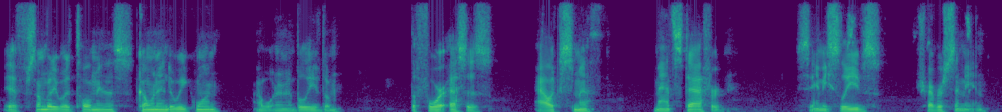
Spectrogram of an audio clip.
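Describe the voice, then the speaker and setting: A man's voice: fairly low pitch, steady tone, moderate pace, long pauses, no echo. A young man hosting a fantasy football podcast, gloating and trash-talking his friends in theatrical, boastful banter. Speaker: podcast host.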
